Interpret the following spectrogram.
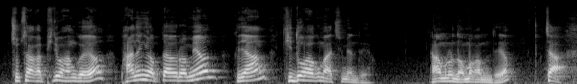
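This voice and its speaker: Man, pastor, sermon, high-pitched, very lively intonation, animated storytelling, quiet firm commands. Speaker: pastor teaching deliverance ministry.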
